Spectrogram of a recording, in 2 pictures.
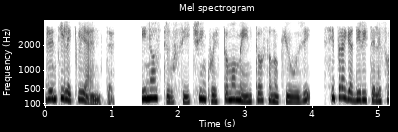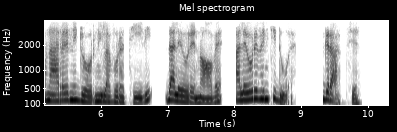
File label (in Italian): Messaggio fuori orario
